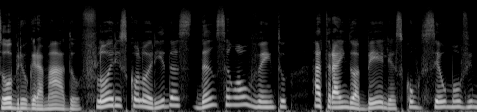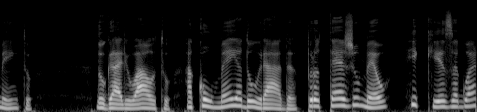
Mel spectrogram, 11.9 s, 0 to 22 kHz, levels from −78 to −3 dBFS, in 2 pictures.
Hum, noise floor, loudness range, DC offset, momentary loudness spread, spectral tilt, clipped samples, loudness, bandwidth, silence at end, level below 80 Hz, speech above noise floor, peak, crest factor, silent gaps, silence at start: none; -68 dBFS; 2 LU; under 0.1%; 9 LU; -6.5 dB/octave; under 0.1%; -27 LUFS; 16 kHz; 0 s; -52 dBFS; 42 dB; -8 dBFS; 18 dB; none; 0 s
